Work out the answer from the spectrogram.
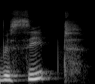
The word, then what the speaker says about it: receipt: through those words again it's not pneumonia it's pneumonia it's not psychology or psychic it's psychology or psychic it's not receipt its receipt.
